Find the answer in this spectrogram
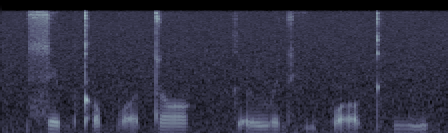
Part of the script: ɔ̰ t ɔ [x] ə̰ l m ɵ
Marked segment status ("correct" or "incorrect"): incorrect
